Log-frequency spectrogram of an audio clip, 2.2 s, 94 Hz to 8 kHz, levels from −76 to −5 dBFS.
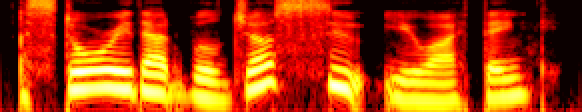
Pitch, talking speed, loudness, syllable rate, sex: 200 Hz, 245 wpm, -16 LUFS, 5.1 syllables/s, female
